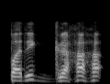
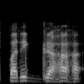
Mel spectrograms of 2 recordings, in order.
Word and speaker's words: परिग्रहः: Only small input is here Parigraha. So which is ha and then followed by visarga. So which is Parigraha. That's what you need to be pronouncing.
